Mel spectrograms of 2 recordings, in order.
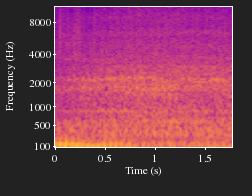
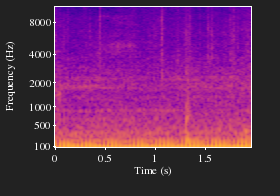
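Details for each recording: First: Petrol engine on a salvage-auction car with 104 (thousand) miles, first crank after long storage: uneven low knock the owner calls rod knock, settling to a steadier idle after running a bit; oil pressure building, knock gone. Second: Copart SRT with 104 (thousand) miles, sitting unused: even, steady pulsing idle with no sharp knocks once warmed, initial rod knock gone; rpm hangs up, suspected throttle position sensor. Normal idle.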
